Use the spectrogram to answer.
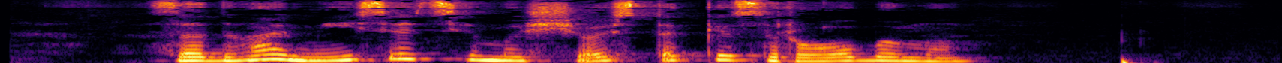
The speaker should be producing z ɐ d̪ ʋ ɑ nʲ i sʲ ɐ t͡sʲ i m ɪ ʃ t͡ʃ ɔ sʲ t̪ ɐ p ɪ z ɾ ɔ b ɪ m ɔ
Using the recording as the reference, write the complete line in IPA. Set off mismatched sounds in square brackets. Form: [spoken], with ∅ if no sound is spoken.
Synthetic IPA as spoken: z ɐ d̪ ʋ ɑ [mʲ] i sʲ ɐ t͡sʲ i m ɪ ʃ t͡ʃ ɔ sʲ t̪ ɐ [k] ɪ z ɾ ɔ b ɪ m ɔ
